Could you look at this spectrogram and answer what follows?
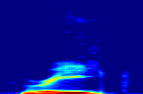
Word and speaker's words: Reek: Reek, Reek, it rhymes with shriek.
